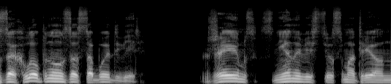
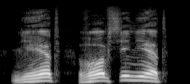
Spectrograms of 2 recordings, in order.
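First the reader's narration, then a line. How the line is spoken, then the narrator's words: Yelling. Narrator (Russian): орал он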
